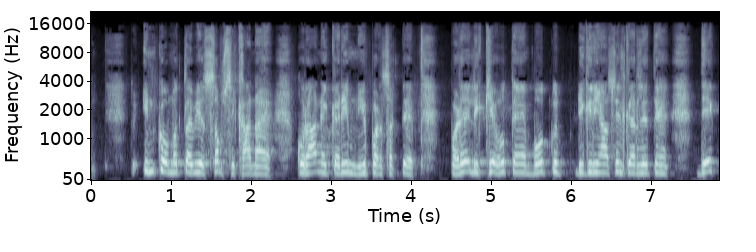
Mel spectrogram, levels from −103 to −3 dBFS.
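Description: From 4.13 s to the end at 7.86 s, a fine hiss and grainy roughness rides on the sound. It swells on loud, bright passages and disappears in the quiet gaps. This is sample clock jitter. The converter's timing wanders by a few microseconds, so each sample lands slightly early or late. On steep waveform slopes that timing slip becomes an amplitude error, here sitting roughly 30 dB below the signal.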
